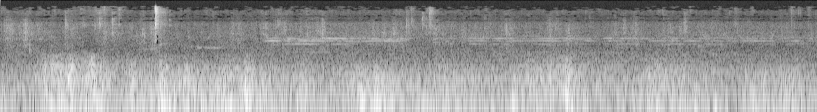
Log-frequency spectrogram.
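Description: Continuous rolling thunder, its low rumble swelling and fading without a break, with rain falling. Non-stop thunder like this is characteristic of a hailstorm.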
